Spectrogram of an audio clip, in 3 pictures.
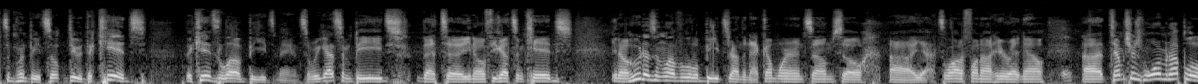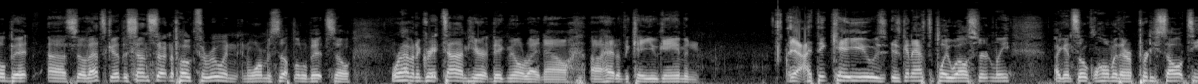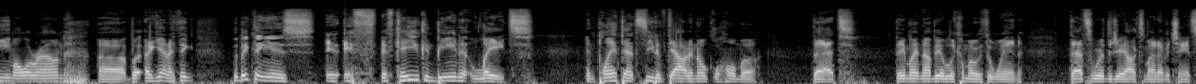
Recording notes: KU Tailgating Show at Big Mill. Live pregame show.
